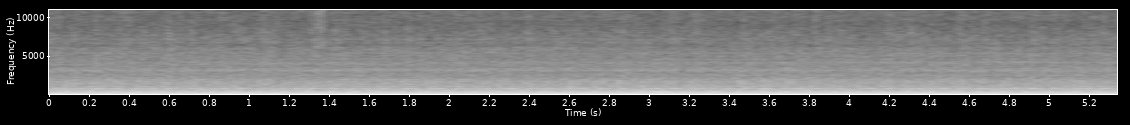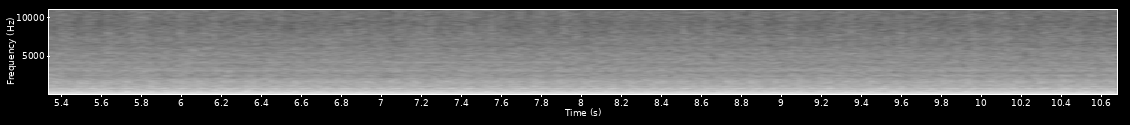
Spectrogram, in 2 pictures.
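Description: The 49 HP turbo diesel engine of a Mongoose 184-HD trailer jetter running at a steady speed, driving the high-pressure pump as it circulates antifreeze through the jetter hose during winterization.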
